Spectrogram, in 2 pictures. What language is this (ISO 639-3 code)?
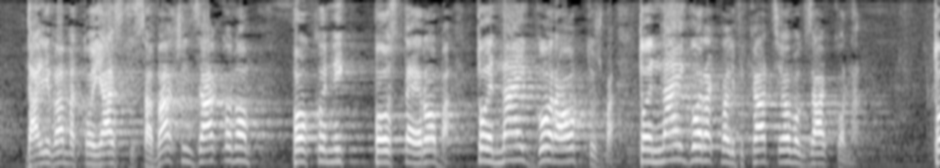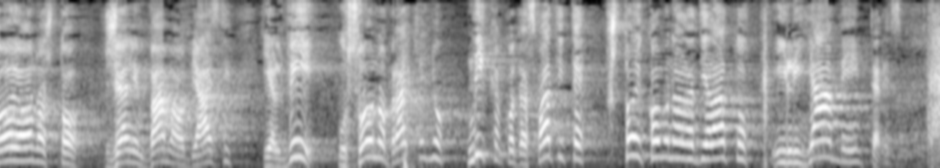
hrv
